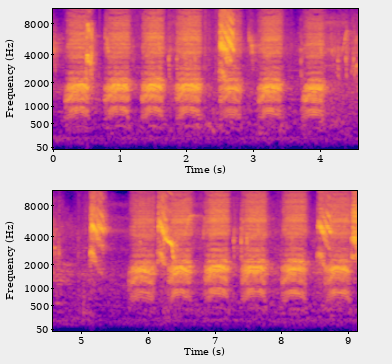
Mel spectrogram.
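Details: Loud crow calling: a long run of harsh, rasping caws, about a dozen and a half, delivered in quick rhythmic bursts with one short break, while thin high chirps of other birds slip in between.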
